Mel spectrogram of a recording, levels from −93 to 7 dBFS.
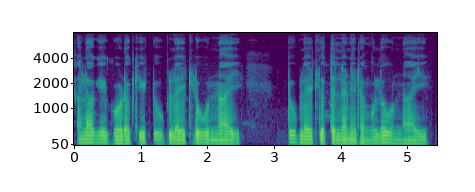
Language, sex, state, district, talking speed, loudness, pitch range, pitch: Telugu, male, Telangana, Mahabubabad, 110 wpm, -17 LUFS, 80-90 Hz, 85 Hz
